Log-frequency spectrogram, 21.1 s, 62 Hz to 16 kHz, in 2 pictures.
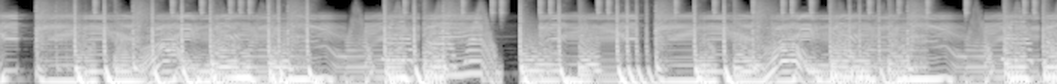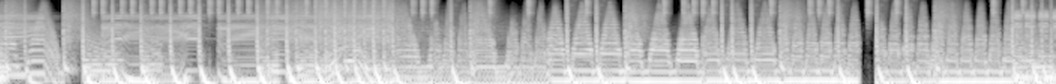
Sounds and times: Dubstep: 0.0s - 21.1s.

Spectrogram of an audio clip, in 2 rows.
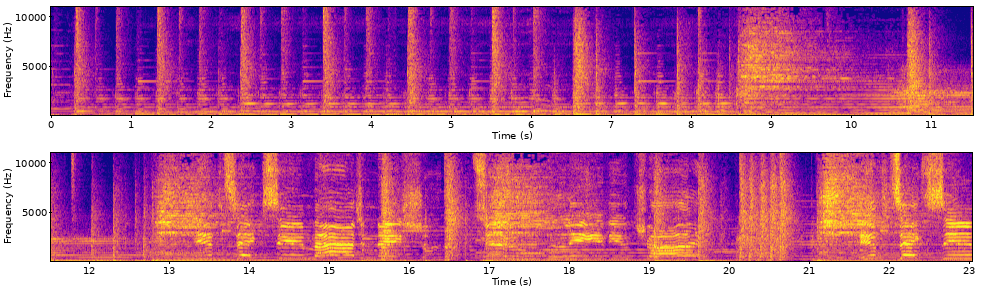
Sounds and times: Bass drum: 0.0s - 23.0s
Drum kit: 0.0s - 23.0s.

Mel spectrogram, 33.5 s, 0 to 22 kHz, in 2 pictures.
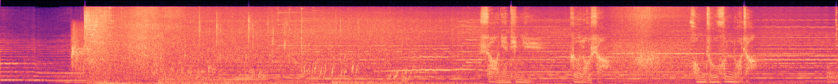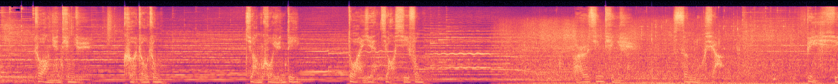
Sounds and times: Music: 0.0s - 33.5s
Speech: 9.6s - 10.8s, 11.4s - 12.2s, 13.8s - 15.2s, 17.4s - 18.6s, 19.2s - 20.1s, 21.7s - 22.8s, 23.7s - 25.3s, 28.2s - 29.5s, 30.2s - 31.3s, 32.9s - 33.5s.

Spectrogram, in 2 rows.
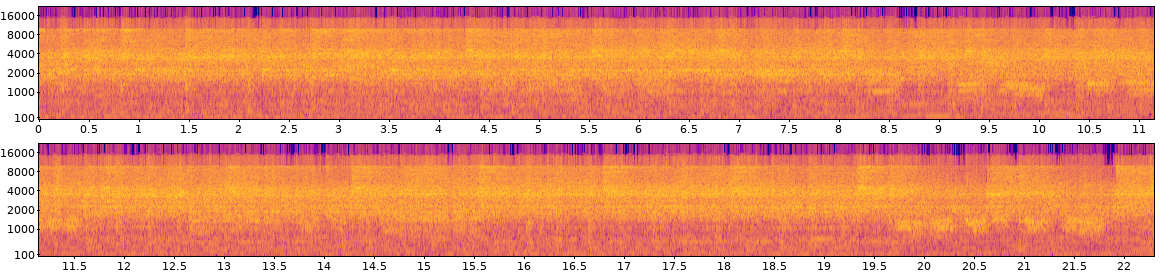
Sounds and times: Drum: 0.0s - 22.3s
Heavy metal: 0.0s - 22.3s.

